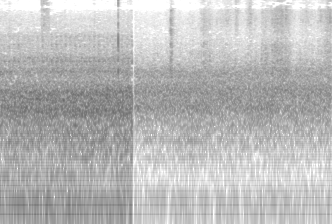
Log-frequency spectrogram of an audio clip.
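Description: Steady outdoor background noise with a low rumble. It cuts off abruptly a little under halfway through, leaving a quieter hiss with a few faint rustles.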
